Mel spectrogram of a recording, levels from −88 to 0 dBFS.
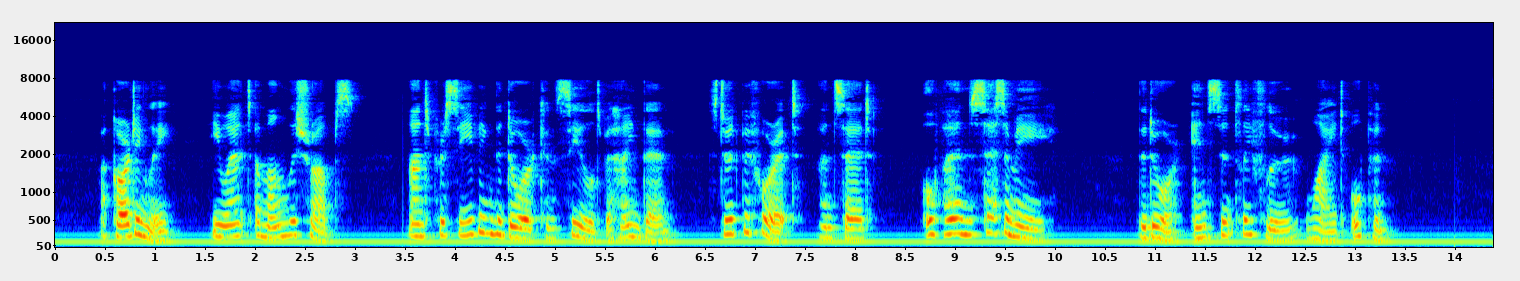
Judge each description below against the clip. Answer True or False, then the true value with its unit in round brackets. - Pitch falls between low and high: True (175 Hz)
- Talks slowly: True (110 wpm)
